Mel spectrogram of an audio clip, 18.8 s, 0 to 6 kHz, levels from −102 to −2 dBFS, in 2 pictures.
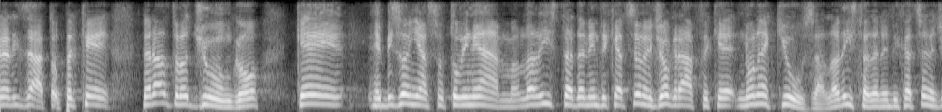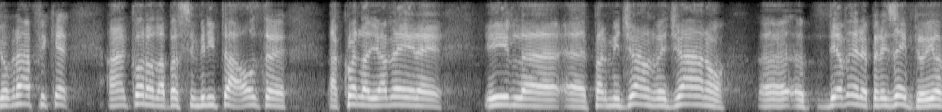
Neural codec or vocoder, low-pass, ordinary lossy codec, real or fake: codec, 16 kHz, 1.1 kbps, Voila-Tokenizer; 5.4 kHz; Opus, 64 kbps; fake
